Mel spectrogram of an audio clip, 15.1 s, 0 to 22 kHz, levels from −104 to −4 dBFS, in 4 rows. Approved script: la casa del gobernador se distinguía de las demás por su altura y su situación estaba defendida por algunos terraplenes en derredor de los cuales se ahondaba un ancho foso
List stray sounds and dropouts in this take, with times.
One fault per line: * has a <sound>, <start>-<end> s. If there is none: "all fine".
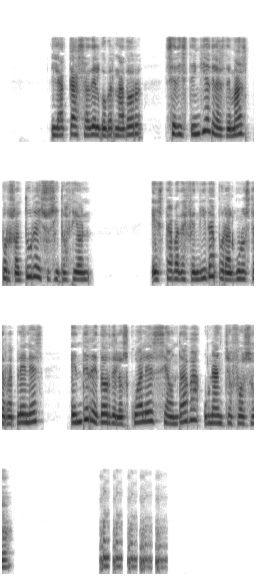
* has a laugh, 12.8-13.8 s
